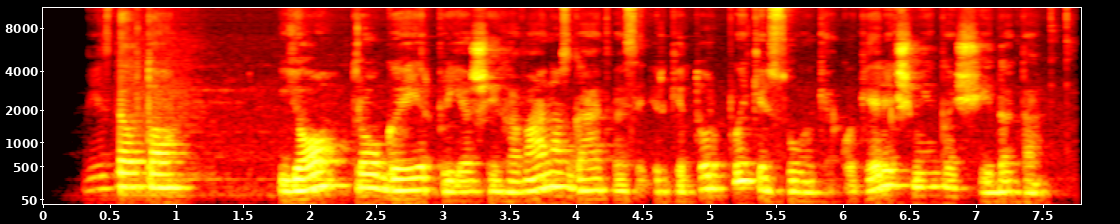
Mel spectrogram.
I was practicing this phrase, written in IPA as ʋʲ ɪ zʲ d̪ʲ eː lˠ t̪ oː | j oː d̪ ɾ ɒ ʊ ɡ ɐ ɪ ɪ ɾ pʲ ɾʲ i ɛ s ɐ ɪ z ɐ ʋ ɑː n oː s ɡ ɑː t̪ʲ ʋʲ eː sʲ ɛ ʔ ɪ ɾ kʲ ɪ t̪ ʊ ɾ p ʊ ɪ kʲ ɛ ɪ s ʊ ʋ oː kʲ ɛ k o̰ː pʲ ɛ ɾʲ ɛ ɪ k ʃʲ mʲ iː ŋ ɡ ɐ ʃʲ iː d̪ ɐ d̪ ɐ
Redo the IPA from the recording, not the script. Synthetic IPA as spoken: ʋʲ ɪ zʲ d̪ʲ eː lˠ t̪ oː | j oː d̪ ɾ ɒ ʊ ɡ ɐ ɪ ɪ ɾ pʲ ɾʲ i ɛ ʃ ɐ ɪ ɣ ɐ ʋ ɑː n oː s ɡ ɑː t̪ʲ ʋʲ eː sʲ ɛ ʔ ɪ ɾ kʲ ɪ t̪ ʊ ɾ p ʊ ɪ kʲ ɛ ɪ s ʊ ʋ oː kʲ ɛ k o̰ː kʲ ɛ ɾʲ ɛ ɪ k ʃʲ mʲ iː ŋ ɡ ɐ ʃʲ iː d̪ ɐ t̪ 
